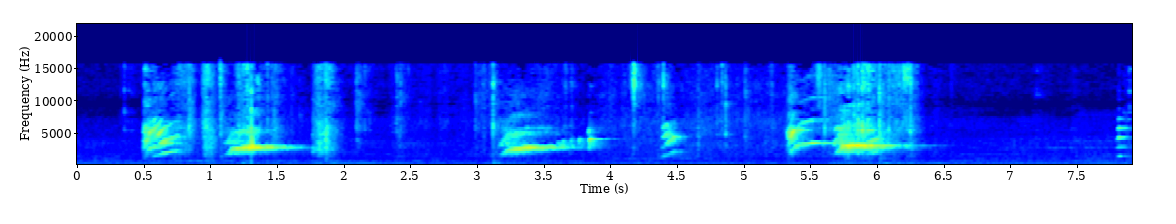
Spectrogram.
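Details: Domestic canaries singing energetically before their pairs are separated: three bursts about two seconds apart, each a quick chirp followed by a bright sustained whistled note, separated by softer chirps over a low hum.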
